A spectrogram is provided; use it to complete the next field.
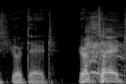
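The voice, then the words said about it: Put-on Irish accent, menacing. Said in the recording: “Sorry about the Irish uh, accent.”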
